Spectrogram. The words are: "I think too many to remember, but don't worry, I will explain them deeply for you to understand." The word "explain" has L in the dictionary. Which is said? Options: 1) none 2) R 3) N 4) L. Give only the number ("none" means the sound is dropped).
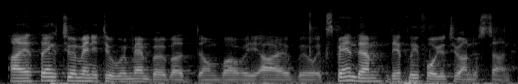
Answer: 1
